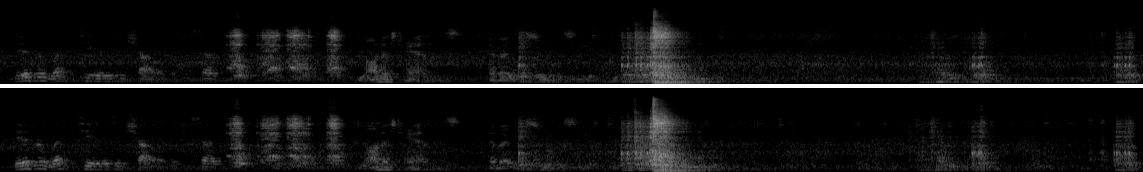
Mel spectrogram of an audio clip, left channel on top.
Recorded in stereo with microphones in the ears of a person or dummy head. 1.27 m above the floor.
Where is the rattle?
45° right (ahead or behind), 1.3 m.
